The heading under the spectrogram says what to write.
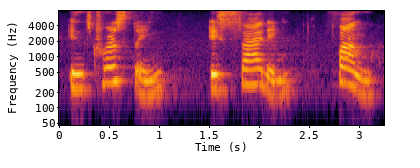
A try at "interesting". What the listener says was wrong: Interesting. Stress on the first syllable. Interesting, not interesting. yeah, so interesting.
